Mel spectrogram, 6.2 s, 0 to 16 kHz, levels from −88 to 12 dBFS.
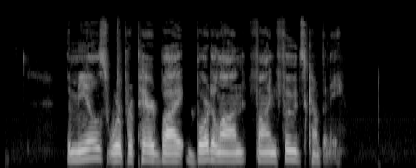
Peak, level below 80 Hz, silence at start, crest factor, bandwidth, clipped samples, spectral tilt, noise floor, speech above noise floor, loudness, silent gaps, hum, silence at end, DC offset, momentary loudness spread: -8 dBFS; -76 dBFS; 1 s; 16 dB; 11 kHz; under 0.1%; -6 dB/octave; -76 dBFS; 54 dB; -22 LUFS; none; none; 1.25 s; under 0.1%; 12 LU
